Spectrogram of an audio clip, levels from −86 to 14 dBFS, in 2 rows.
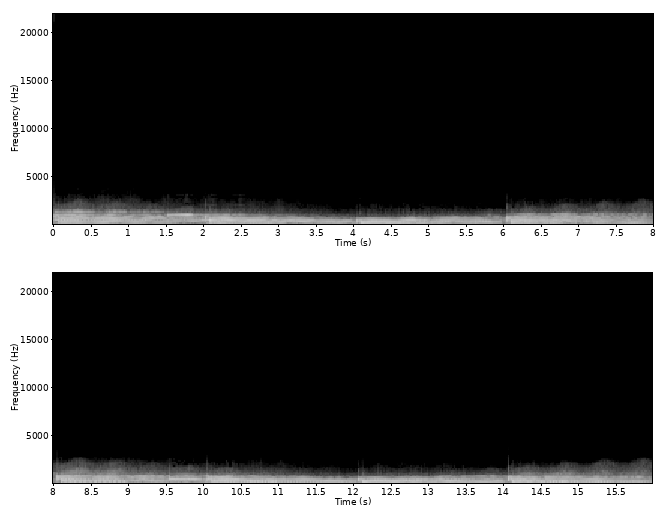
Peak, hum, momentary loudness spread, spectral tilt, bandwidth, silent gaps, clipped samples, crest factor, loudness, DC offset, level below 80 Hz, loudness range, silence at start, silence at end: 0 dBFS; none; 7 LU; -14.5 dB/octave; 2.3 kHz; none; under 0.1%; 14 dB; -15 LUFS; under 0.1%; -50 dBFS; 2 LU; 0 s; 0 s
